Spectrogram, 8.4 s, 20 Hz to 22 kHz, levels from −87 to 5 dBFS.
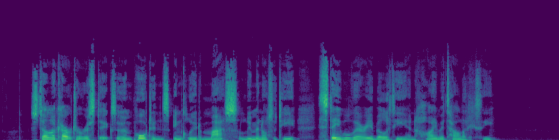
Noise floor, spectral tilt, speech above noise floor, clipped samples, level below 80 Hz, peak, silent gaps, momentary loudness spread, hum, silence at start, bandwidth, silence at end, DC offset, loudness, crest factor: -80 dBFS; -3 dB/octave; 51 dB; under 0.1%; -58 dBFS; -8 dBFS; none; 15 LU; none; 0.45 s; 15 kHz; 1 s; under 0.1%; -28 LUFS; 20 dB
